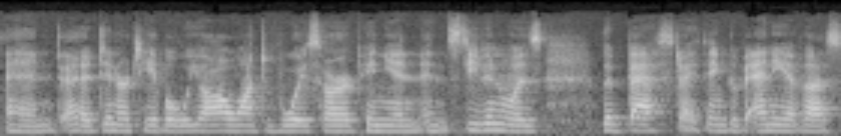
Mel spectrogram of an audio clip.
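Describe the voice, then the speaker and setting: Creaky, lowish-voiced woman in interview. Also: slight background noise. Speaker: family member giving testimony. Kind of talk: reflective documentary interview.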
